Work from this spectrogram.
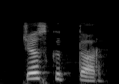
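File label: "чӧскыдтор", Komi, female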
